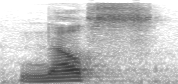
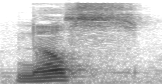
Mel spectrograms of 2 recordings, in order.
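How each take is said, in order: Both takes have the same delivery.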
